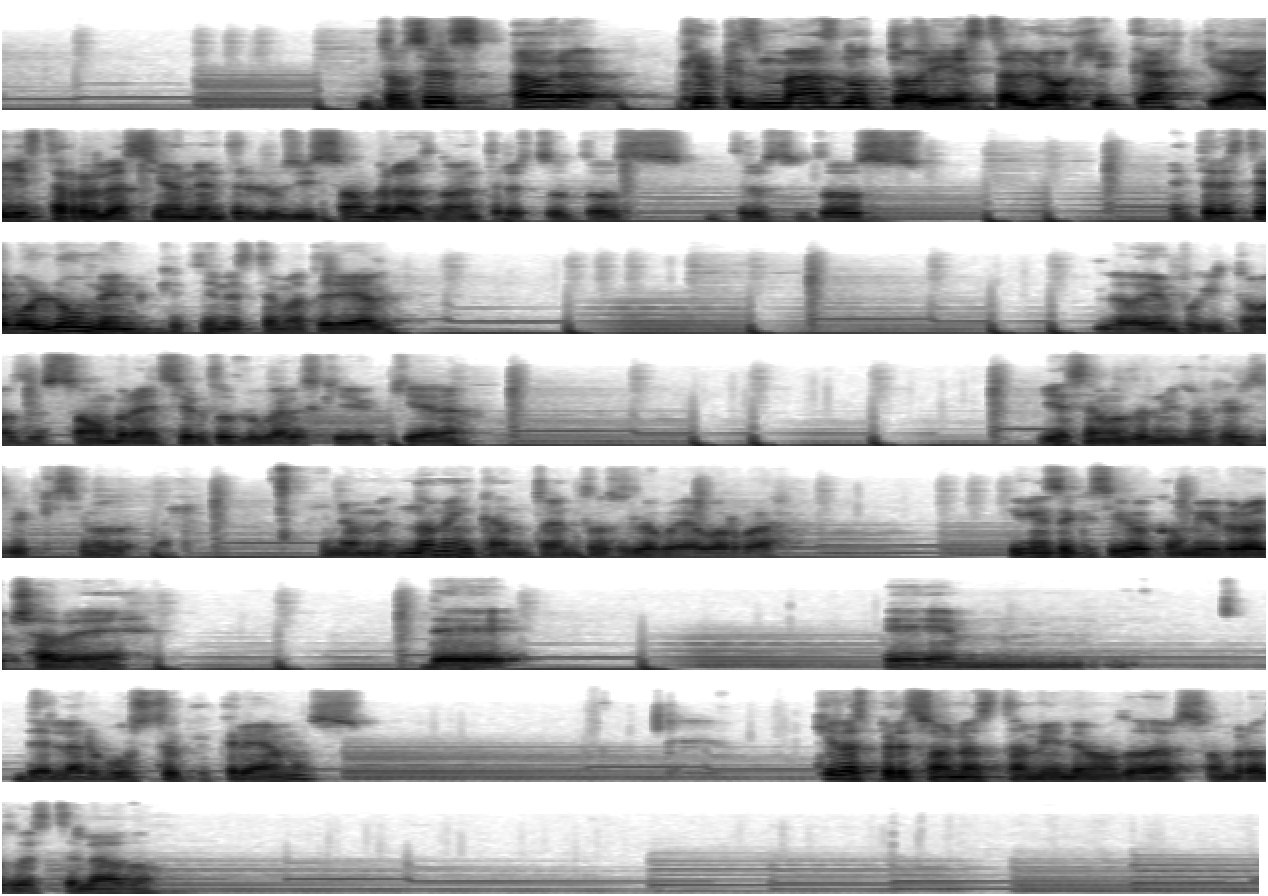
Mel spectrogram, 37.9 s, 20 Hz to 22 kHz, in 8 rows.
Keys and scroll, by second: 0.9 super+d, 1.2 z, 3.9 z, 5.2 b, 9.8 super+z, 14.7 super+z, 17.5 z, 20.8 e, 24.0 b, 29.2 z, 30.7 b, 35.6 super+z.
